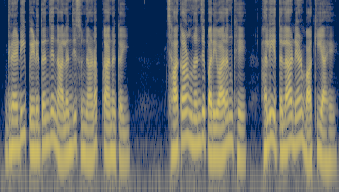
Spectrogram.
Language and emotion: Sindhi, neutral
